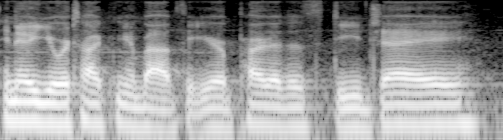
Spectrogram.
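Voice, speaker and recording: An interviewed artist who grew up in Germany, Korea and the United States answers casual questions in a low, dark, mellow voice. He talks fast in a steady tone, rambling thoughtfully with fillers and frequent restarts, while a long gallery reverb lingers behind him.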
